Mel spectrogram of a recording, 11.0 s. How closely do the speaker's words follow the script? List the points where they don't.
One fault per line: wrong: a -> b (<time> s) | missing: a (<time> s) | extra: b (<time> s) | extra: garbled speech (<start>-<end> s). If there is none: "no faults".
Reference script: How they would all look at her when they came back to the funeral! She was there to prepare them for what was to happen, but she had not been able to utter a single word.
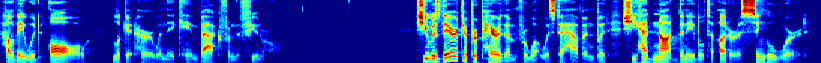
wrong: to -> from (2.9 s)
